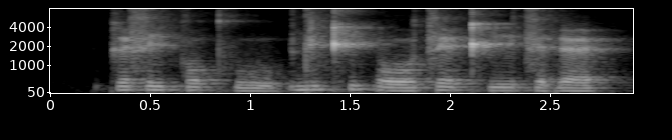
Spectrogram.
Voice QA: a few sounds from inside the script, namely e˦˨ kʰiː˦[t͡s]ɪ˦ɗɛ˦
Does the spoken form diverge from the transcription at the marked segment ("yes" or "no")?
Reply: no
